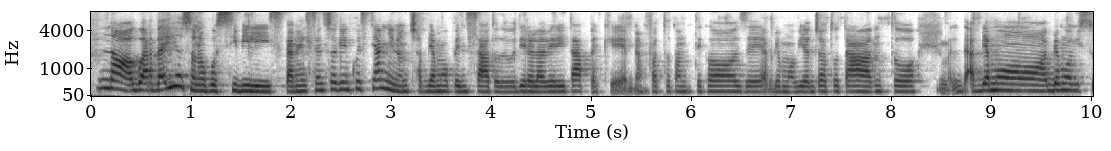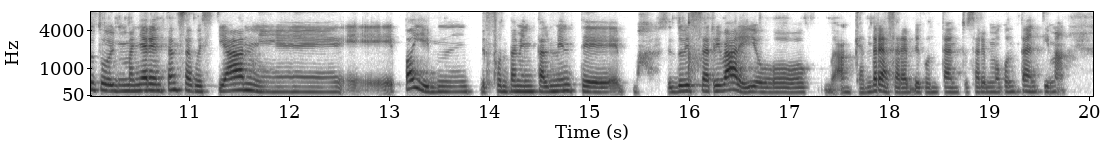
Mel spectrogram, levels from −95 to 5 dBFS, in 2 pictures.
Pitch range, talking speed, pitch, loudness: 180-220 Hz, 155 wpm, 190 Hz, -18 LUFS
